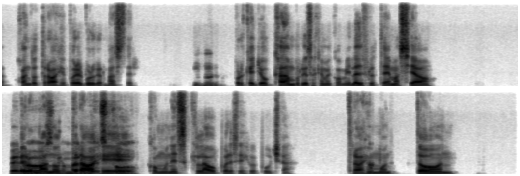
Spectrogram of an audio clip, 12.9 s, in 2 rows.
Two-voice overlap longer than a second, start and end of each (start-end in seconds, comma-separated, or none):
6.7-8.2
